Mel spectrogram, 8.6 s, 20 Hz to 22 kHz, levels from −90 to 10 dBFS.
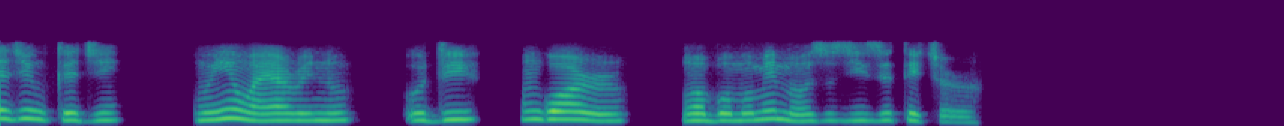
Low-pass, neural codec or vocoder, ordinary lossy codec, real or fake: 5.4 kHz; codec, 24 kHz, 0.5 kbps, DualCodec; none; fake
